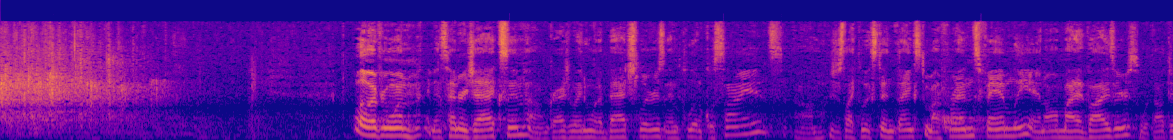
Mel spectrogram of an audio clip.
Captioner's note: cheers and applause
